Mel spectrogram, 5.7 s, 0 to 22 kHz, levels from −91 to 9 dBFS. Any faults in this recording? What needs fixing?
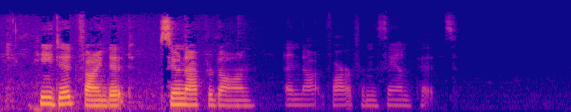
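Zipper noise from 1.79 to 2.82 s: the gain is lowered in unsmoothed 2 dB steps, around ten a second, bringing the level down by roughly 25 dB. Each jump leaves a small click, so a ticking zip rides on the speech as it fades. Ramping the gain per sample, or interpolating it across each buffer, would prevent this.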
